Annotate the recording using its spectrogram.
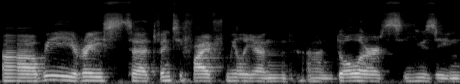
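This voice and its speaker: A woman with a Russian accent speaks at a fairly slow pace in a fairly low pitch. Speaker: product manager. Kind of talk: webinar presentation. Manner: halting, many fillers.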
